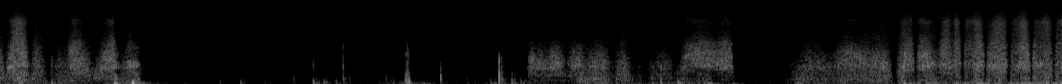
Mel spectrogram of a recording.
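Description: Fingertips and nails rub and scratch the soft foam of two matching black foam windscreens on stand microphones. Dense, breathy rustling bursts open the clip, give way to a quiet stretch of sparse soft ticks and taps, then return as steady close scratching and rubbing with a bright hiss.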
